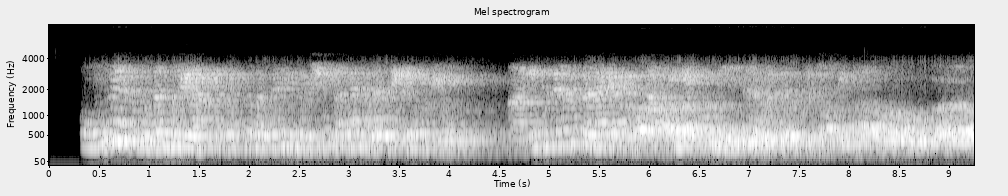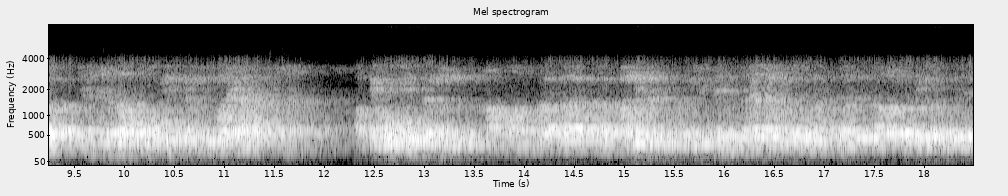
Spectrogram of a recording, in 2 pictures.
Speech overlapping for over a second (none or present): present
